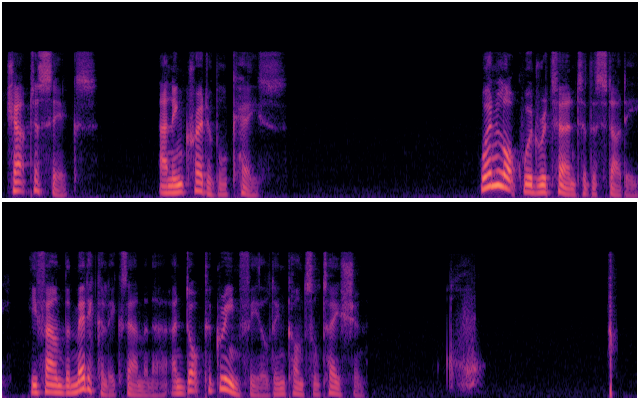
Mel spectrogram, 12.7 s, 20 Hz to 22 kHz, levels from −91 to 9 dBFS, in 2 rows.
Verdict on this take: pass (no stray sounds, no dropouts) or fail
fail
